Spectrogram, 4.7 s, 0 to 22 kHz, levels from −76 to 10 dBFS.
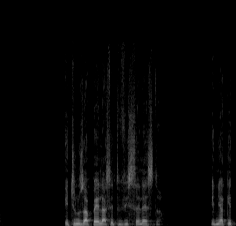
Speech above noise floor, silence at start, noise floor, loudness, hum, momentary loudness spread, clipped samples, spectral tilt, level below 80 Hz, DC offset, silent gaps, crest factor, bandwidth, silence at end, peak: over 56 dB; 1.3 s; under -90 dBFS; -34 LUFS; none; 13 LU; under 0.1%; -4 dB/octave; -88 dBFS; under 0.1%; none; 20 dB; 18 kHz; 0.05 s; -18 dBFS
